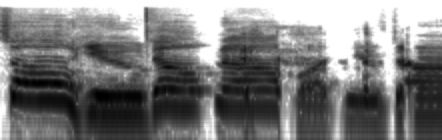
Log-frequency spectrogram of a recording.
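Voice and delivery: slow on-air radio announcer voice. Recalling a character in Metalhead who talked in that radio voice, imitating a radio voice. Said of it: "talking kind of like in that radio voice".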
